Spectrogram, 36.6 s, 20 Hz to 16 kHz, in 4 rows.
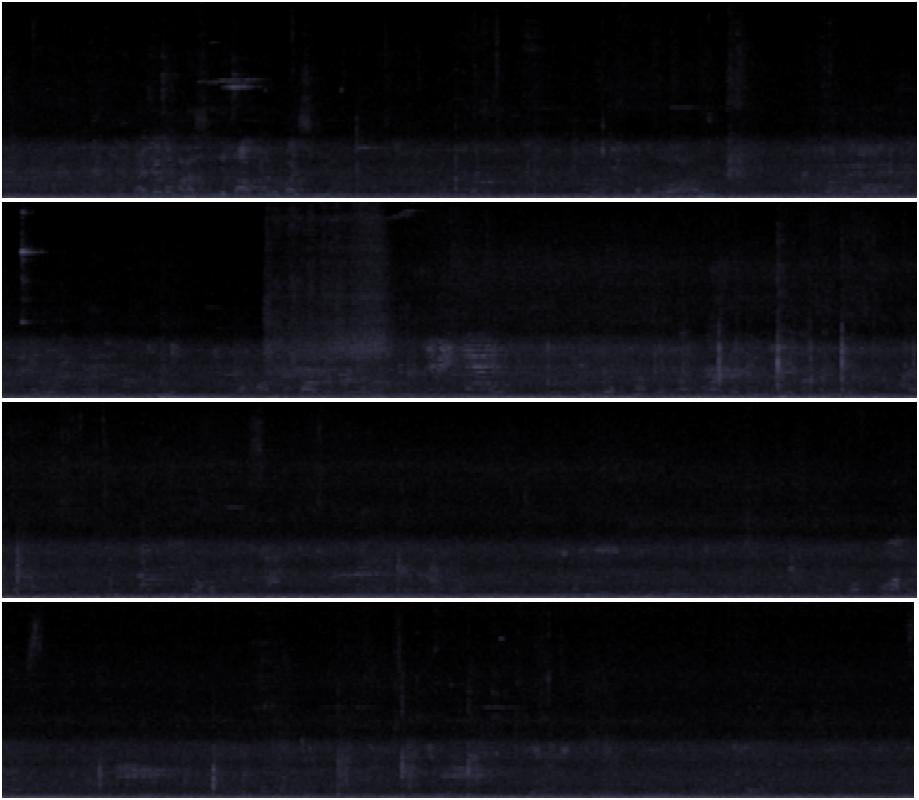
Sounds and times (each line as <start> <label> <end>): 13.4 Traffic sound 36.5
